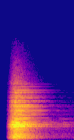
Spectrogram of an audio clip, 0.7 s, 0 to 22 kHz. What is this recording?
Sound effects > Other
Sword Swing 1
Sword swing effect created by combining a knife recording and a swing sound I designed with a synth.
ataque, attack, battle, blade, cut, espada, hit, knife, metal, sharp, slash, swing, sword, weapon, woosh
